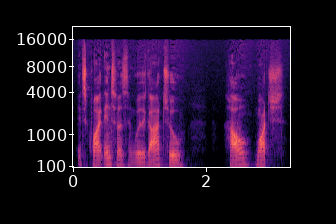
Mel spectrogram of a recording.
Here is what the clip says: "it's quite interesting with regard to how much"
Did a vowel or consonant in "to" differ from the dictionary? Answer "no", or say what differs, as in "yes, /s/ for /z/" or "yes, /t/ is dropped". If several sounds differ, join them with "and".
no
